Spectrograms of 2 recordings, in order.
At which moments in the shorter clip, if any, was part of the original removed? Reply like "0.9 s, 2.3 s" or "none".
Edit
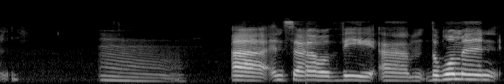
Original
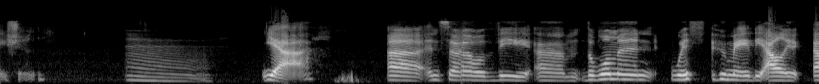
2.1 s

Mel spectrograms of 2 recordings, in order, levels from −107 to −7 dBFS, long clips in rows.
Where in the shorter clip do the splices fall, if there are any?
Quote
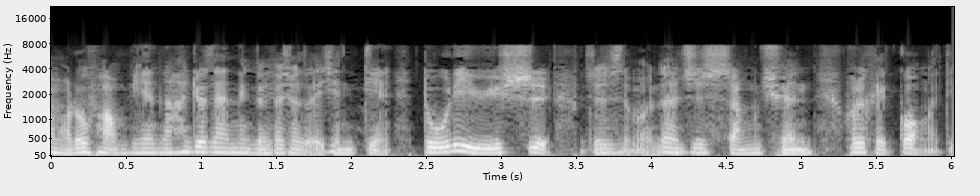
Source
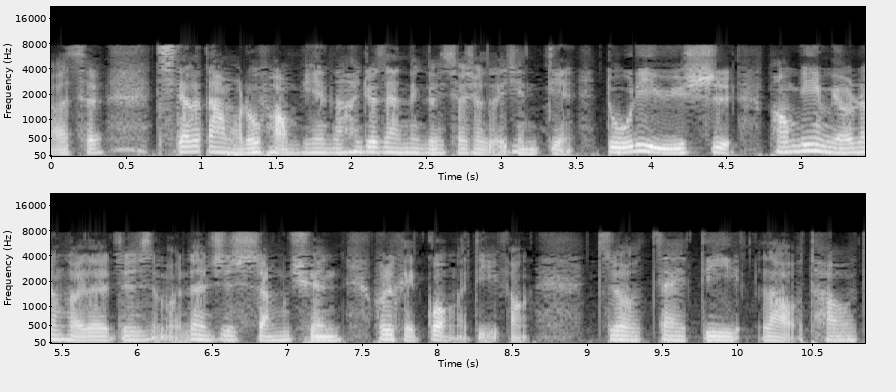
1.5 s, 3.5 s

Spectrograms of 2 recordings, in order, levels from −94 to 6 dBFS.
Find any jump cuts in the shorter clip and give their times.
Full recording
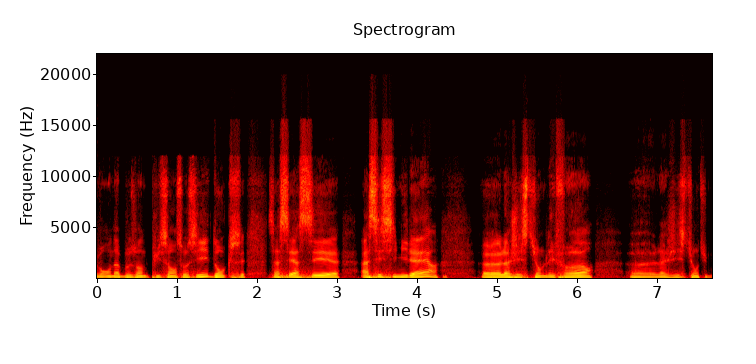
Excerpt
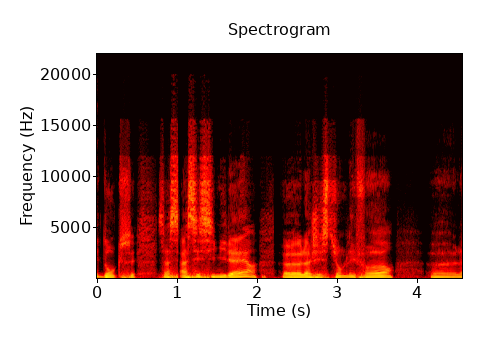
1.0 s, 2.2 s

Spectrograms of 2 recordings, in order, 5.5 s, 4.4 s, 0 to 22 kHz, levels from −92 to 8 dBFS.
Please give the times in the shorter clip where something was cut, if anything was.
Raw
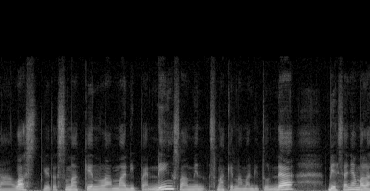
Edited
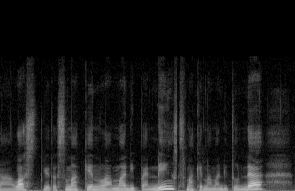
2.6 s

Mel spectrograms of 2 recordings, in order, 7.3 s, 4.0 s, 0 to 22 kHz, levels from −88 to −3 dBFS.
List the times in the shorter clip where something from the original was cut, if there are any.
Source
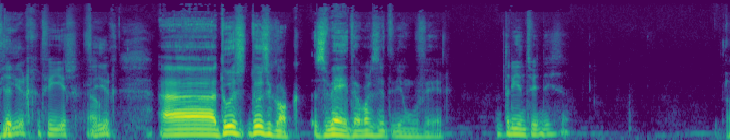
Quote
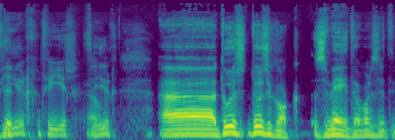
none

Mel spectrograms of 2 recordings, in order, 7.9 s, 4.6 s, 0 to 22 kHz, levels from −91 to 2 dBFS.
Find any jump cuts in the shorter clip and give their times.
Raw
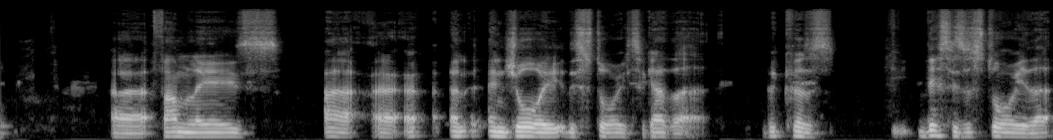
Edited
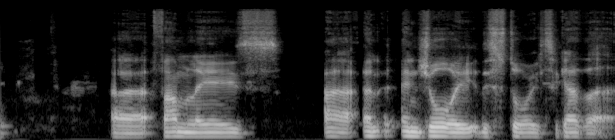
2.7 s

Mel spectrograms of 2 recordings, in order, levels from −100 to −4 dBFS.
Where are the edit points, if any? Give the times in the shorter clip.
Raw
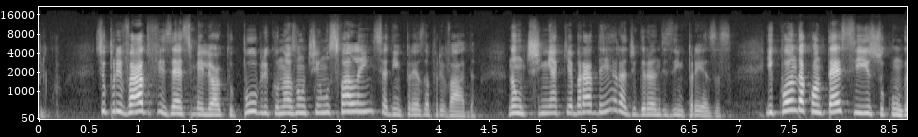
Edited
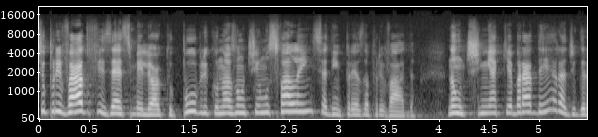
none

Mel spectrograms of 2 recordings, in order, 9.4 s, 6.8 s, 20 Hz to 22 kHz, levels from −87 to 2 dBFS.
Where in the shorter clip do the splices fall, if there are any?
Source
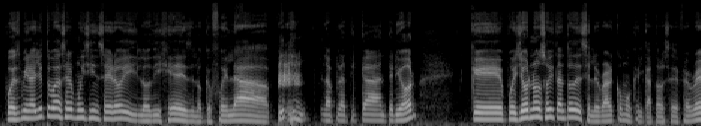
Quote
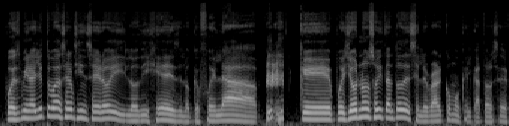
1.0 s, 3.8 s

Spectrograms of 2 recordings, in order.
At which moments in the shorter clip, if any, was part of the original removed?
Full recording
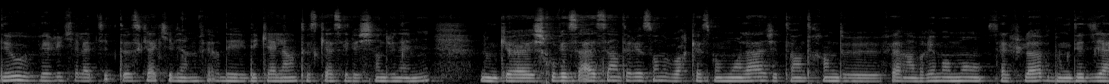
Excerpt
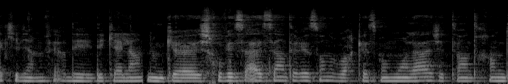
1.4 s

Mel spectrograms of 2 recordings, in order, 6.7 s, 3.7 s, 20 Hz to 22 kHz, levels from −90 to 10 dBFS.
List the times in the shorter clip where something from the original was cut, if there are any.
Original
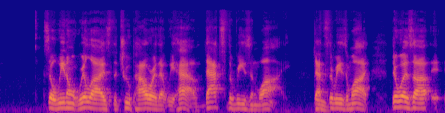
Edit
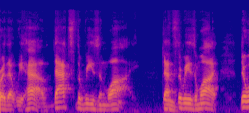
none

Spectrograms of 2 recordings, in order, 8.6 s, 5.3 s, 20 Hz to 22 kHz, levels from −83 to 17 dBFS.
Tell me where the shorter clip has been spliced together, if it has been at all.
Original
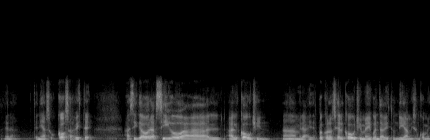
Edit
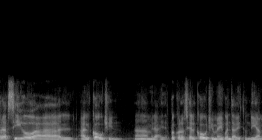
none

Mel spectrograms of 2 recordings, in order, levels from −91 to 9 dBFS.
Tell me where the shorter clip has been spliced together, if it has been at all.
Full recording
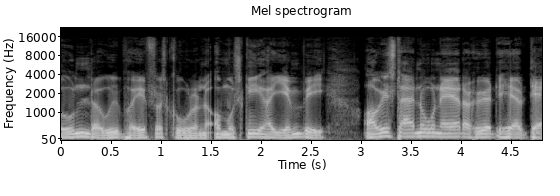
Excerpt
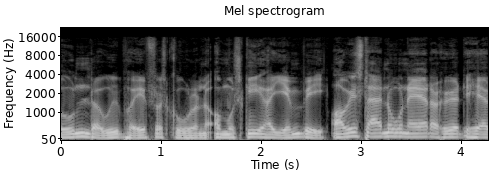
2.7 s

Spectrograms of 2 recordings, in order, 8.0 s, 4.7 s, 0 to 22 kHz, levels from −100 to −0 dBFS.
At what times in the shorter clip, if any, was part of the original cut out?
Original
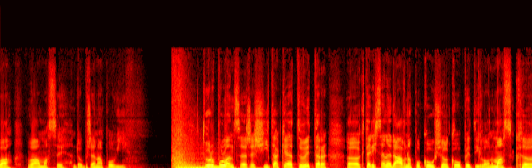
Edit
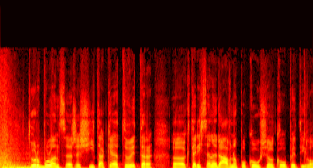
none

